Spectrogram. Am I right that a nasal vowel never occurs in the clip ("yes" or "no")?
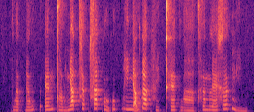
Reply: yes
